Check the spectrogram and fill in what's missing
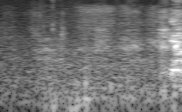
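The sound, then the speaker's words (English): Heavy panting, a run of quick, breathy huffs in a steady rhythm, growing a little louder near the end, where a brief high whine-like sound cuts in. “He's panting.”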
